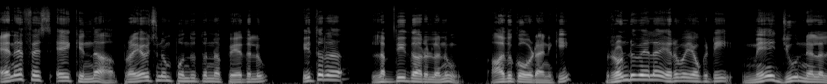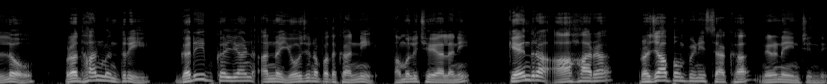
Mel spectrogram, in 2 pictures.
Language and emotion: Telugu, neutral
